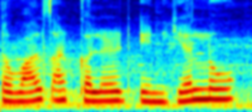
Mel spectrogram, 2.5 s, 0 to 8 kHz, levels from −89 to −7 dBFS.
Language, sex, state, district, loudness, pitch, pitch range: English, female, Assam, Kamrup Metropolitan, -14 LUFS, 210 Hz, 200-230 Hz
